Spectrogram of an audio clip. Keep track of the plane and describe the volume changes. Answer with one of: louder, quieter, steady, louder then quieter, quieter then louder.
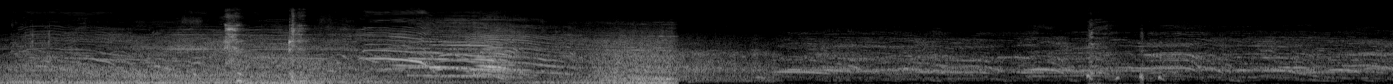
quieter then louder.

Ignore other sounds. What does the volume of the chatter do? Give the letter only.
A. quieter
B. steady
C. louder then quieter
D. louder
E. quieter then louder
C.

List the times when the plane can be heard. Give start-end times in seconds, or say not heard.
0.0-6.8.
